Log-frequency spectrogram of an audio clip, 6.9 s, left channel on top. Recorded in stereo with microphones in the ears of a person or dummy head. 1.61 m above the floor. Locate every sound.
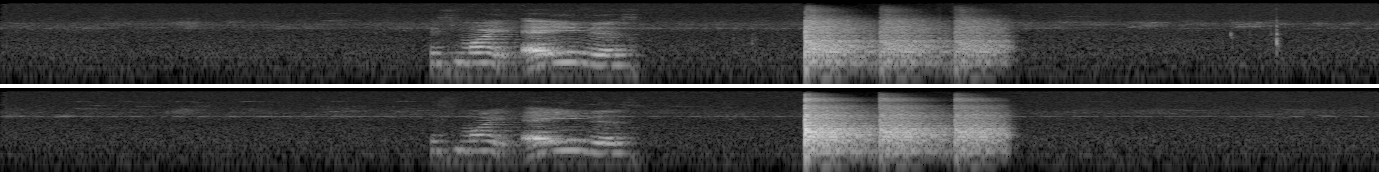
2.1 s laughter: 75° left (ahead or behind), 1.4 m; by 3.2 s 55° left (ahead or behind), 1.9 m
4.0 s a clap: 45° right (ahead or behind), 0.8 m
